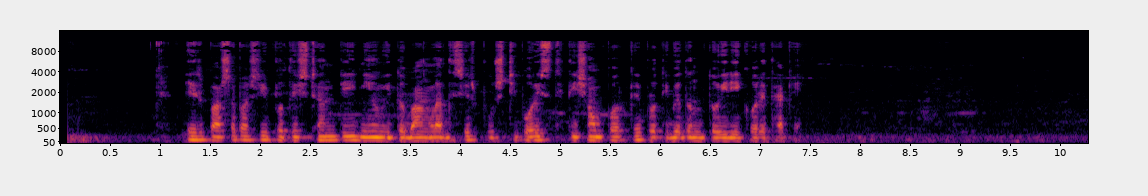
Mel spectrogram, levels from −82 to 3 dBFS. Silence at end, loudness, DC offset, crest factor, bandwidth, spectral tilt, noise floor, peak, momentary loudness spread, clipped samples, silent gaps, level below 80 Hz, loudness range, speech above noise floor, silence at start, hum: 2.3 s; -29 LUFS; under 0.1%; 16 dB; 11.5 kHz; -5 dB/octave; -60 dBFS; -14 dBFS; 16 LU; under 0.1%; none; -56 dBFS; 9 LU; 32 dB; 0.1 s; none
